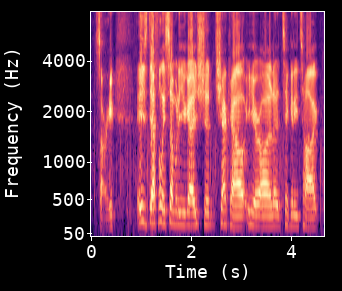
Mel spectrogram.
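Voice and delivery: normal talking voice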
